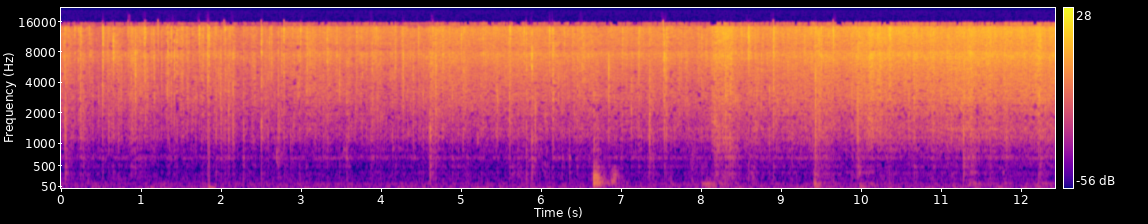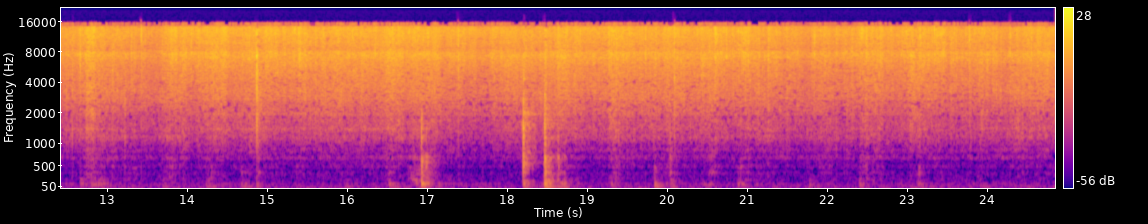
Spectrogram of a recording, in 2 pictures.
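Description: Tuna and egg fried rice sizzles steadily in a pan for a long stretch, with a spatula stirring and scraping through it and occasional louder clacks against the pan.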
